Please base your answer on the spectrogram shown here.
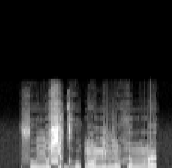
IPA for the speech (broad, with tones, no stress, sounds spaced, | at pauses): θ u˩˧ ɲ o˥ ɕ ə˧˥ ɡʱ u˥ ɓ õ˧˥ mʲ ə̃˩˧ ŋ ũ˧˥ h ə˩ mː ə̃˥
